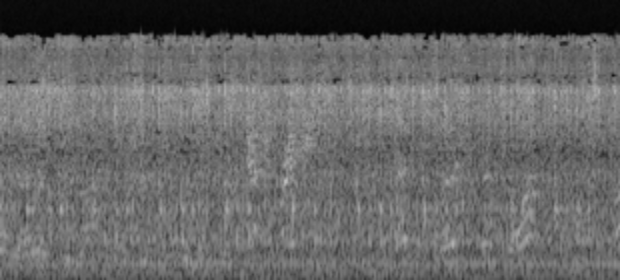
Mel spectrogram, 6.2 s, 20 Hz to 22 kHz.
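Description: Leyland OPD2/1 double-decker bus's six-cylinder diesel engine idling steadily, with people chatting in the background.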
